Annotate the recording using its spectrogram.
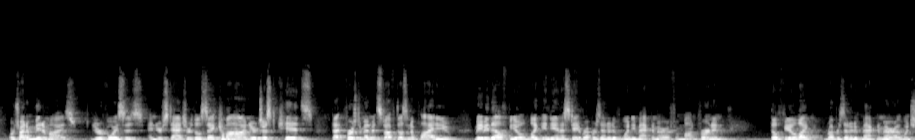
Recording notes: With nearly 800 students at the Garden State Scholastic Press Association's Fall Conference. That message is presented here as an episode of the podcast.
